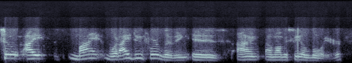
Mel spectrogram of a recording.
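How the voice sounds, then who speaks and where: A man's voice: fairly high pitch, normal speed. American man on a tinny, phone-like line. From North Carolina, United States. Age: middle-aged. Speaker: political candidate, lawyer. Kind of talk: interview answers, campaign talk.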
